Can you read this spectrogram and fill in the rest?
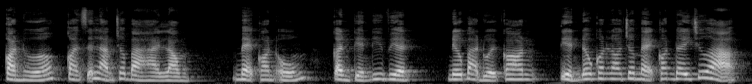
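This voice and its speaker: A woman voicing a meek young servant girl who answers softly, pleading and apologizing. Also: on the high side, moderate pace, close to an everyday voice.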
